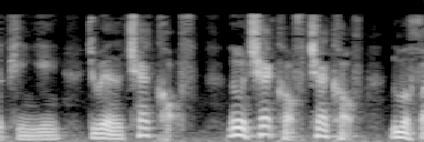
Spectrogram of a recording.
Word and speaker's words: Chekhov: 但其实中文这个翻译很准确，是契诃夫，这个喝呢其实是准确的掌握了原来俄文的发音，因为俄文里面契诃夫就是 Chekhov，那个 K 是不发音的，是不发音的，那个是个弱音，或者至少是 Chekhov，那是俄文的念法是比较准确的。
